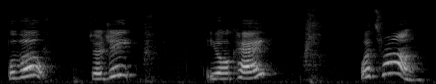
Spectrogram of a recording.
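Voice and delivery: high, loud cooing to the dog; pet talk. Real, not acted. Owner checking on her dog George, high cooing. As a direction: coo at your pet with a high voice.

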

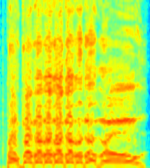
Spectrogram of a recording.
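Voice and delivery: loud, high rapid-fire repetition; alarmed yelling. Real, not acted. Gamer spotting trouble in the air, alarmed yelling. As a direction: yell the word over and over.

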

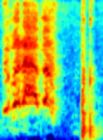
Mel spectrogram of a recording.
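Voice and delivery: put-on very high squeaky baby-talk with a laugh; shrill cooing father. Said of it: "רוצה לחבק את הבן שלי".

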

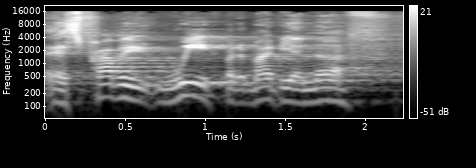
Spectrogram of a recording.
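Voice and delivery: ordinary talk

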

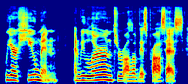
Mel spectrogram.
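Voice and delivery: ordinary talk, nothing marked

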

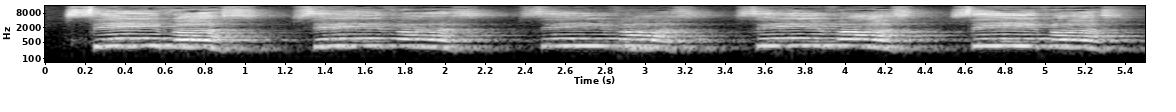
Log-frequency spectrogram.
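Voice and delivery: loud, high desperate cries of Save us!; prisoners shouting. Acted. Preacher voicing prisoners begging the king to save them, desperate shout. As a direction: cry out for rescue at full voice. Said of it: "everybody start to shout again".

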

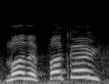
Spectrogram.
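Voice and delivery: sing-song threat to the hiders; taunting villain voice. Acted. Seeker's menacing call at start.

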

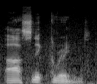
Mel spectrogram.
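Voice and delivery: steady storyteller read of an ork tale; story narration. A narrator's reading. Narrator telling an ork story to listeners, storytelling voice. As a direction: carry the listener through the scene.

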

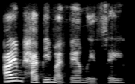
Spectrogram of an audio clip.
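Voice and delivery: usual speaking voice

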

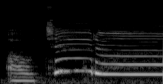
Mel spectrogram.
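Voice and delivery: high, drawn-out singsong call. A narrator's reading. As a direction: call for a helper, stretching it out high. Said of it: "He called".

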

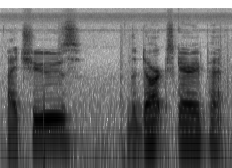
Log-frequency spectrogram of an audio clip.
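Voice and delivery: normal talking voice

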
